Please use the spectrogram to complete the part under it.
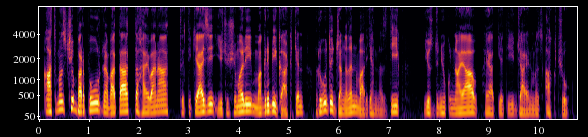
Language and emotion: Kashmiri, neutral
